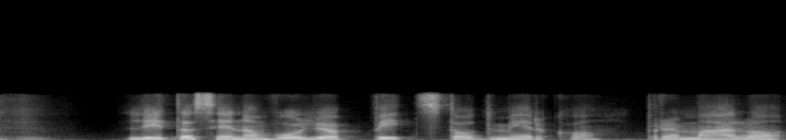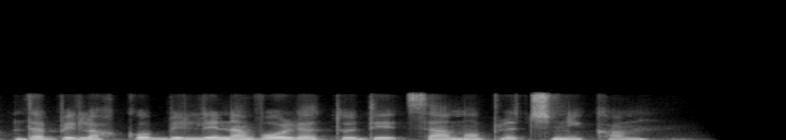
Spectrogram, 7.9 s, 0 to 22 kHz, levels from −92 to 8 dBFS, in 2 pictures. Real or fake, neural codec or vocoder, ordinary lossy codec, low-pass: fake; codec, 16 kHz, about 1 kbps, DyCAST, with the encoder's durations; none; 7.2 kHz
